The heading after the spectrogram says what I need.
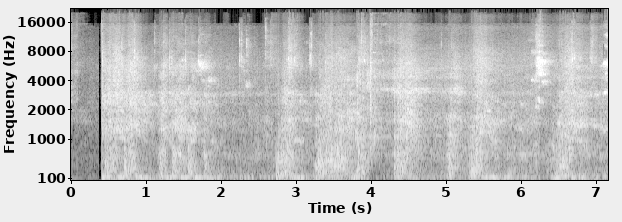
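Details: Two-year-old Honda ADV 160 scooter after two months unused and a drained battery, now recharged: starts, then runs and revs in smooth blips with no misfire or rattle; engine healthy.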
